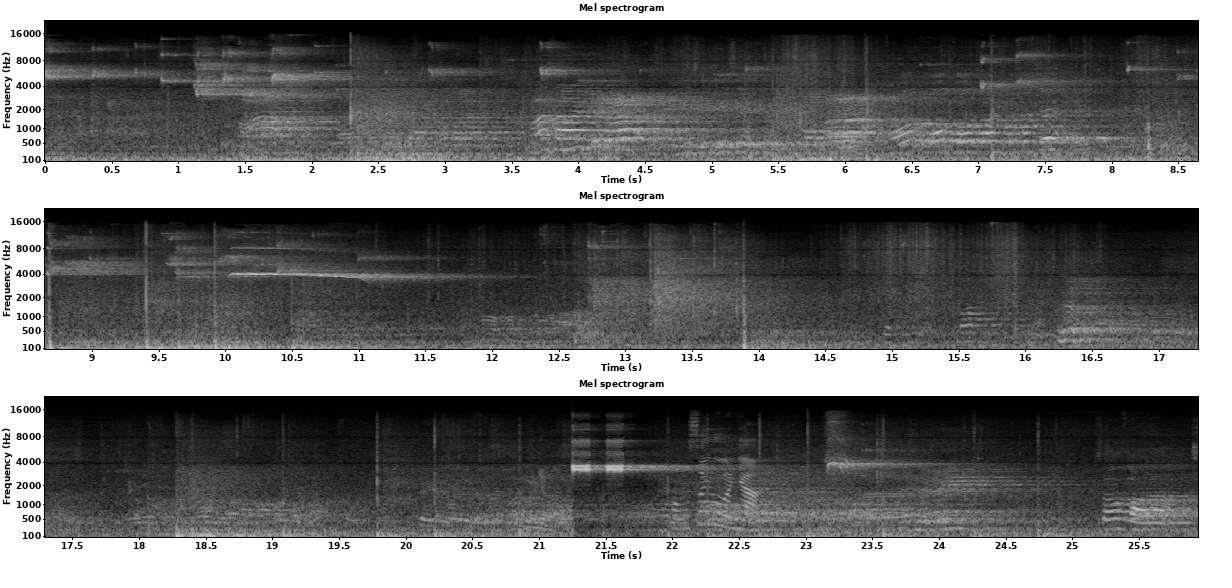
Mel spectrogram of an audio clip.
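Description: Young men shout to each other in a large echoing gym.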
